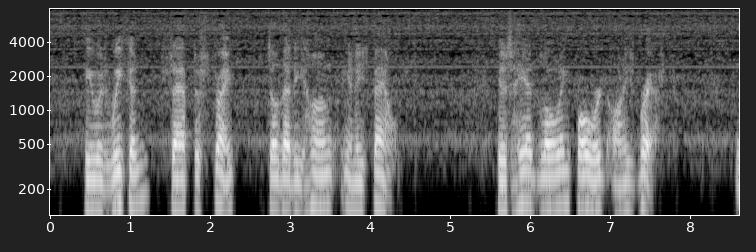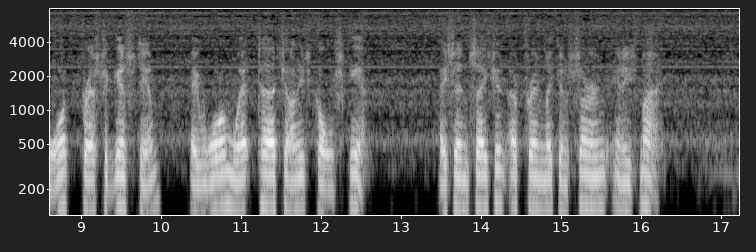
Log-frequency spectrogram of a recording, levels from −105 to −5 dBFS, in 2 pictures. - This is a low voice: Yes, low, 125 Hz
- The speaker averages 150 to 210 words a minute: No, average, 140 wpm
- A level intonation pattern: Yes, narrow, 2.1 semitones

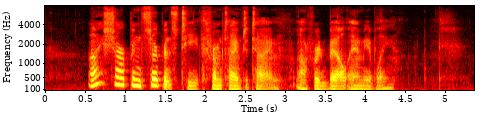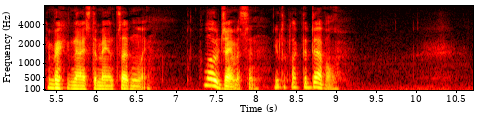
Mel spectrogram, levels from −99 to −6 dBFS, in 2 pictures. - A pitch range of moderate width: No, wide, 7.7 semitones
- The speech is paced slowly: Yes, slow, 130 wpm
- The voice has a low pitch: Yes, low, 115 Hz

